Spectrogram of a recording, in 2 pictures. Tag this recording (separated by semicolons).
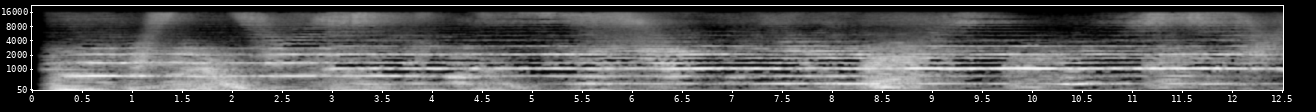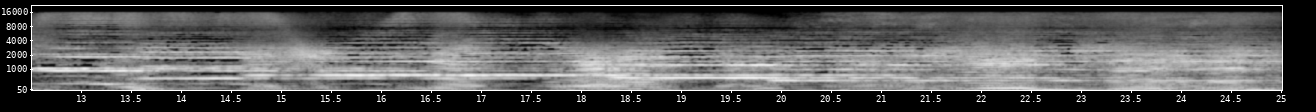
synthesized; blues; guitar; rock; psychedelic; time-stretched; Zebra; metal; electric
